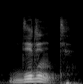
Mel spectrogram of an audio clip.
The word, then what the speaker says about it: didn't: Didn't. When I say it now, didn't, the T is a little bit strong, but I'm sure in a sentence, the T is probably reduced.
